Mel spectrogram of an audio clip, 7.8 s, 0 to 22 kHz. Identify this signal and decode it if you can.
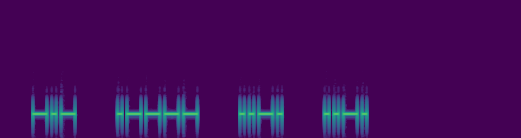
Morse code, heard as a keyed tone, about 17 wpm, spaced as for 10 wpm, 700 Hz. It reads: K1FF
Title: USA Call Signs - 4 Characters - 3x Character Spacing - 17wpm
